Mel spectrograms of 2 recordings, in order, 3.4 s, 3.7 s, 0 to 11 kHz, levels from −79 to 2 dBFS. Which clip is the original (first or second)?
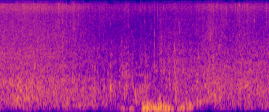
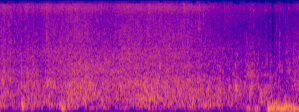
first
